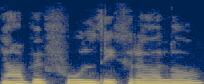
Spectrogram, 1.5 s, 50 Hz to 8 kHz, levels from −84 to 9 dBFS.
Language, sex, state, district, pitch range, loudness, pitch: Bhojpuri, female, Uttar Pradesh, Deoria, 160-170 Hz, -14 LUFS, 165 Hz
